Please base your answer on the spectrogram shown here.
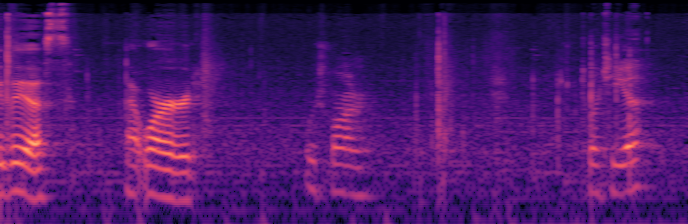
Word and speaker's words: tortilla: Tortilla? Tortilla. Gus? Tortilla, technically. Tortilla. Storm. It is tortilla. That's how you pronounce See, it.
